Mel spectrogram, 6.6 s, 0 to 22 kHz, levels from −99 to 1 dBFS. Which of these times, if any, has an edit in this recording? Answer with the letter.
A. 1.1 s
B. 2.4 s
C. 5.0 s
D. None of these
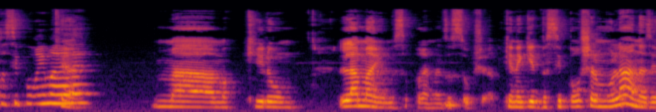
C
